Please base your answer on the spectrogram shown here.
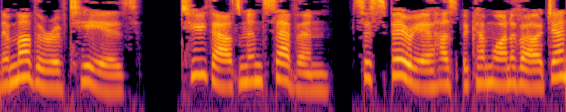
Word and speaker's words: Suspiria: Suspiria, pronounced susઃpi.ri.a, Latin for sized, is a 1977 Italian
